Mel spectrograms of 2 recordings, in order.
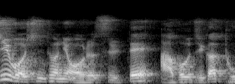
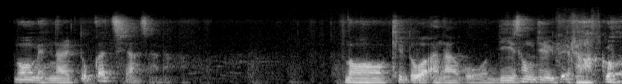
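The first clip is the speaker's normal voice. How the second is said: God's reproving reply; 5 semitones lower, 3 dB quieter than usual. Acted. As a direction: answer the complaint lower and unhurried. God answers the believer's complaint.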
